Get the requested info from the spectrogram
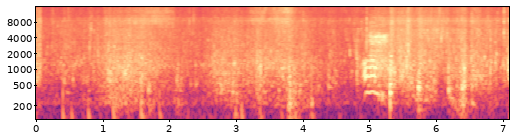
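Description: Water splashing and sloshing as a person swims through a shallow stream pool. The rush of flowing stream water runs underneath, and a short voice-like sound comes about five seconds in.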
